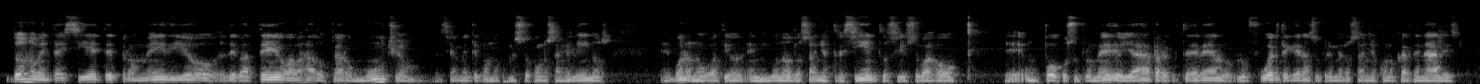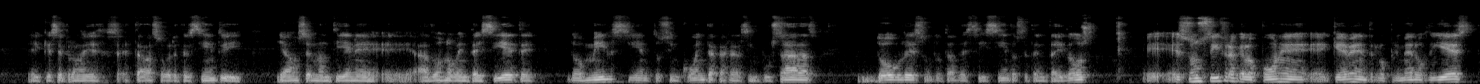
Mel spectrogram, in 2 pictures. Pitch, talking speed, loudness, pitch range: 95 Hz, 170 wpm, -25 LUFS, 90-110 Hz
